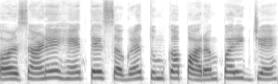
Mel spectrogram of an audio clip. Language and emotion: Goan Konkani, neutral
